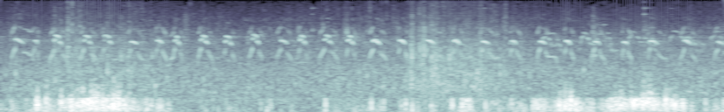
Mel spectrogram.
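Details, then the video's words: Great crested grebe young begging to a parent on Lake Geneva at Lausanne give thin, high piping notes, about four a second in a steady run, over low rumbling bursts of wind or water noise. "Great Crested Grebe young begging to parent"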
